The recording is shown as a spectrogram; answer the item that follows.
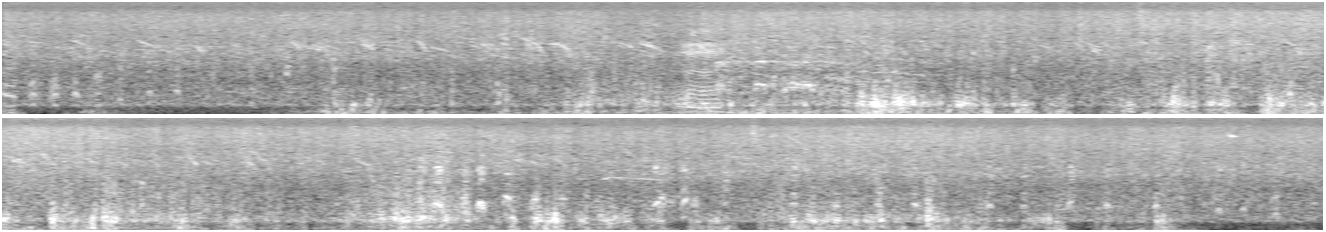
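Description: Chickens clucking, with scattered short calls through the stretch, over low, irregular wind rumble on the microphone.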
